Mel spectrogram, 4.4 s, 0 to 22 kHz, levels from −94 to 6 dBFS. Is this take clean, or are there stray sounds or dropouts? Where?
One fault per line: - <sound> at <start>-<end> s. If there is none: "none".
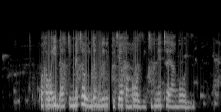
- dropout at 2.2-2.2 s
